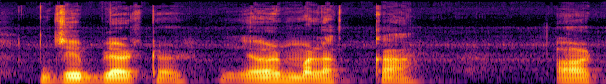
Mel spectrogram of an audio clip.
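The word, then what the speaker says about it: Gibraltar: गैबलिटर, ठीक है, गैब गैब रे लेटर, ठीक है, गैब्रेलेटर या जिब्लटर, ठीक है, प्रोनाउंसिएशन होगा जिब्लटर और मलक्का।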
